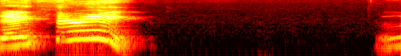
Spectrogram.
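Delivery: loud, passionate, fired-up shouted outburst. Describing the days of looking at land, yelling passionately. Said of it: "I'm yelling. I'm getting passionate".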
